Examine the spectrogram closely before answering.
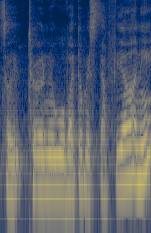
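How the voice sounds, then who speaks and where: In a Jamaican accent, the voice moves at a very slow pace with a dark, mellow tone. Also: man. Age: 80s+. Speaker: racehorse groom. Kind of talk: interview answer.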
